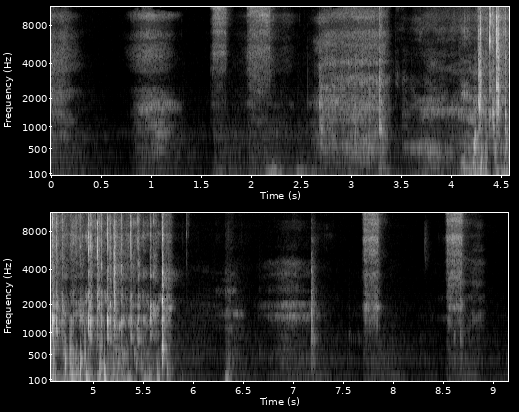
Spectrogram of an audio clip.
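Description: Hand work on a steel truck frame rail: metal clinks and clatter, loudest for about a second and a half midway. Several short hissing squirts come from an aerosol lubricant can at the spring hanger.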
